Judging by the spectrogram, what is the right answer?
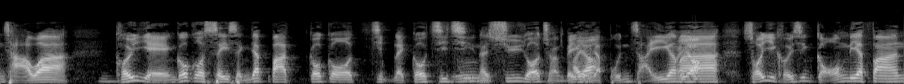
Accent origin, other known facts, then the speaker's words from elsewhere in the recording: China; 我真係要再次澄清，我係一個中國人嚟嘅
